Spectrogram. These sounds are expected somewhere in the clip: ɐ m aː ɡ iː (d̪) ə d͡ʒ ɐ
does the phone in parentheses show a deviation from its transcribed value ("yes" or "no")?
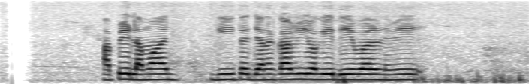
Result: yes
